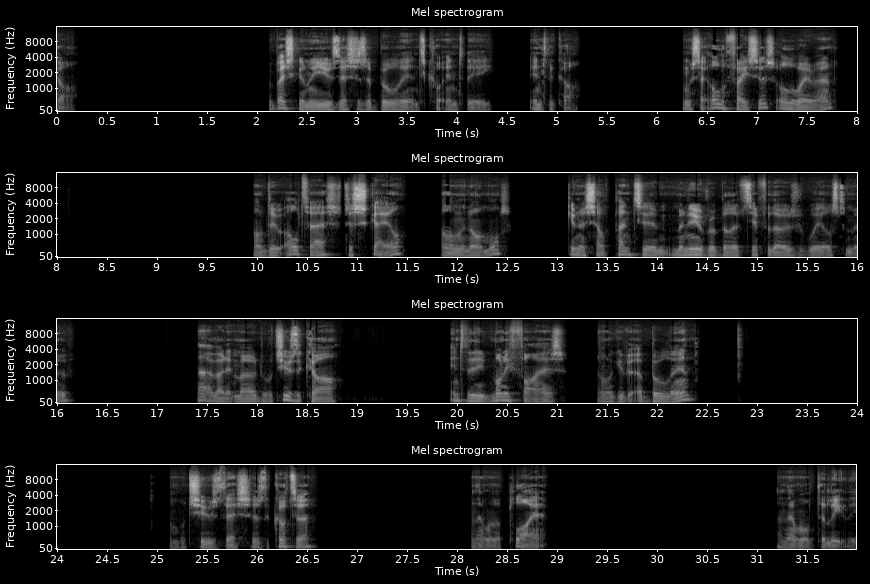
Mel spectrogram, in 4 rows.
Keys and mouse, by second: 1.7 middle click, 2.3 ctrl+middle click, 2.9 shift+middle click, 5.1 ctrl+middle click, 6.3 alt+click, 9.5 middle click, 10.8 alt+s, 15.5 middle click, 16.0 ctrl+middle click, 16.1 shift+middle click, 17.1 middle click, 20.1 click, 21.1-23.9 drag, 30.5 ctrl+a, 31.4 click.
